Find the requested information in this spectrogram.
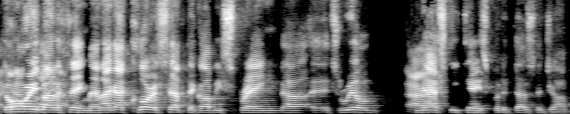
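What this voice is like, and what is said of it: Worn-out, hoarse voice. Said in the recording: “My voice is a little shot right now”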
